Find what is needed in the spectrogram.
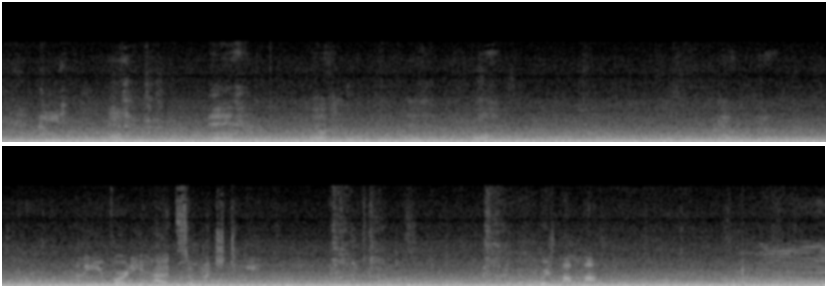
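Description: Steady low roar of an airliner cabin, even in level throughout, with a few faint, brief vocal sounds from a small child.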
